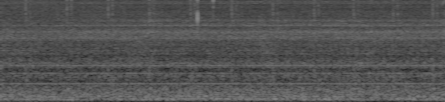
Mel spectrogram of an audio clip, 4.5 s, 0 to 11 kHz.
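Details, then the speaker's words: Sunster TB10 diesel heater, new out of the box, before turning up to level eight: steady even whoosh of the blower with a low rumble, no fuel pump noise, knocks, rattles or surging; normal running. "this right out of the box is super quiet like I said all I can hear really is the blower this is absolutely incredible"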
